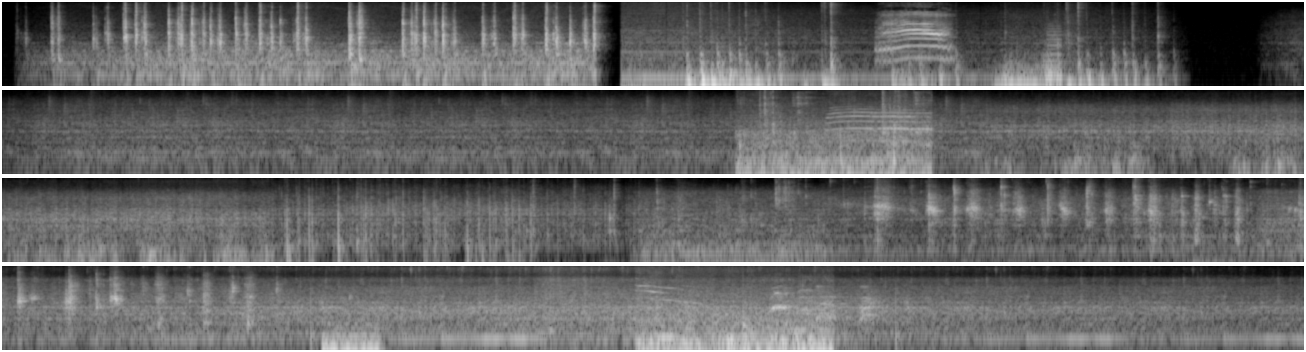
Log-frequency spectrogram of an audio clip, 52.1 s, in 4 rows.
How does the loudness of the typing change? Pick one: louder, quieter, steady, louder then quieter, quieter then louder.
quieter.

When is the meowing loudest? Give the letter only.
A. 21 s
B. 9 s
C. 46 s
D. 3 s
B.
